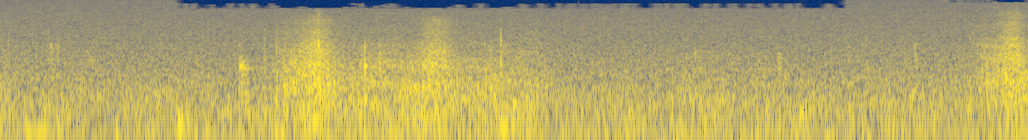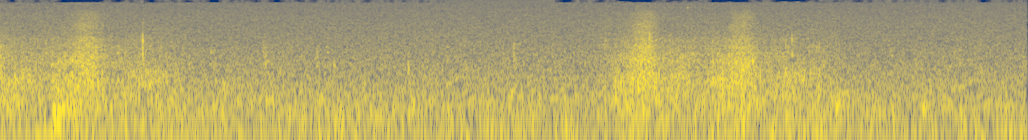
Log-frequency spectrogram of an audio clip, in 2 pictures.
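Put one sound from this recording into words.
Water laps against the side of a small boat.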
